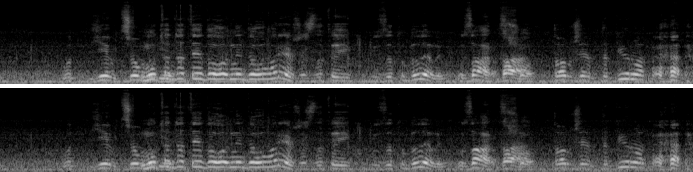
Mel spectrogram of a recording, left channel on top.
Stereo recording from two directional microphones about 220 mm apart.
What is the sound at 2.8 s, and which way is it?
Speech, 45° right (ahead or behind).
